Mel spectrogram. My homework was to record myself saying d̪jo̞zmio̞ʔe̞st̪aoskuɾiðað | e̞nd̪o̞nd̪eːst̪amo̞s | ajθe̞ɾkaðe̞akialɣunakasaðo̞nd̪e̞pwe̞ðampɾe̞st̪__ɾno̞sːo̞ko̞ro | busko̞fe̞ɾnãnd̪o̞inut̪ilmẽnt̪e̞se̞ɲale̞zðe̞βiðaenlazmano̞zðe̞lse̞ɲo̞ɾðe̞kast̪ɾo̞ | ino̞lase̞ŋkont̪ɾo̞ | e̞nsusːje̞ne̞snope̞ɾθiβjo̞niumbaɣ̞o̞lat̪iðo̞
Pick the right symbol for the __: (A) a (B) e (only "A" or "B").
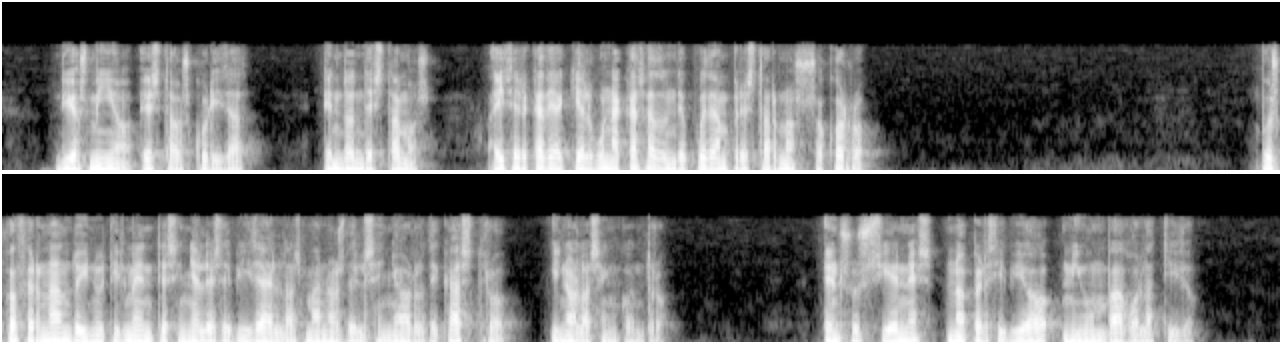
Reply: A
